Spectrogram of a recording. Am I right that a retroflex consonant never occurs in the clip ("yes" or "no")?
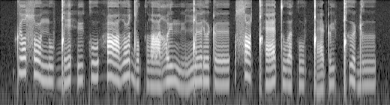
no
